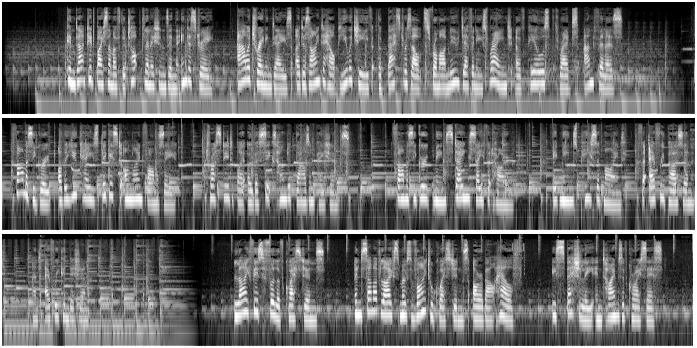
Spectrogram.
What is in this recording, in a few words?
Medical, british female voiceover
